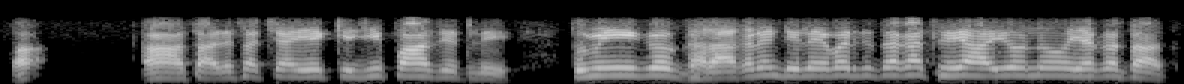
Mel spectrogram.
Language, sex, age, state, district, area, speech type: Goan Konkani, male, 45-60, Goa, Canacona, rural, conversation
